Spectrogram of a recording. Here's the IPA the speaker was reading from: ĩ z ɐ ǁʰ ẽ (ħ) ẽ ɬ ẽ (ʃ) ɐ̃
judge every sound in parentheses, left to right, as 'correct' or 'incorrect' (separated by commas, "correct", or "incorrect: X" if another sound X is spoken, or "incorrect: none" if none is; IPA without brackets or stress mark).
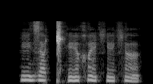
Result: incorrect: χ, incorrect: ɬ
